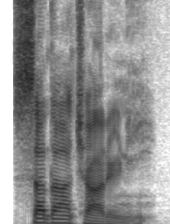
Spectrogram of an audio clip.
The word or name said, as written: सदाचारिणी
